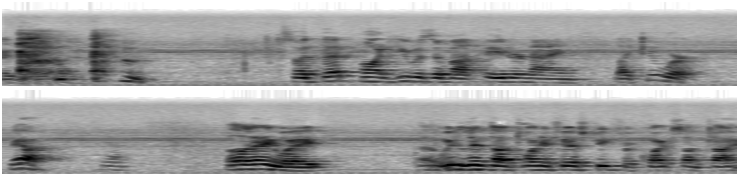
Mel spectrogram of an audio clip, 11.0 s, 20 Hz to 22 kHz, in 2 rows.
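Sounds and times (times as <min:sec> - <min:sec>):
man coughing: 0:00.0 - 0:01.2.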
